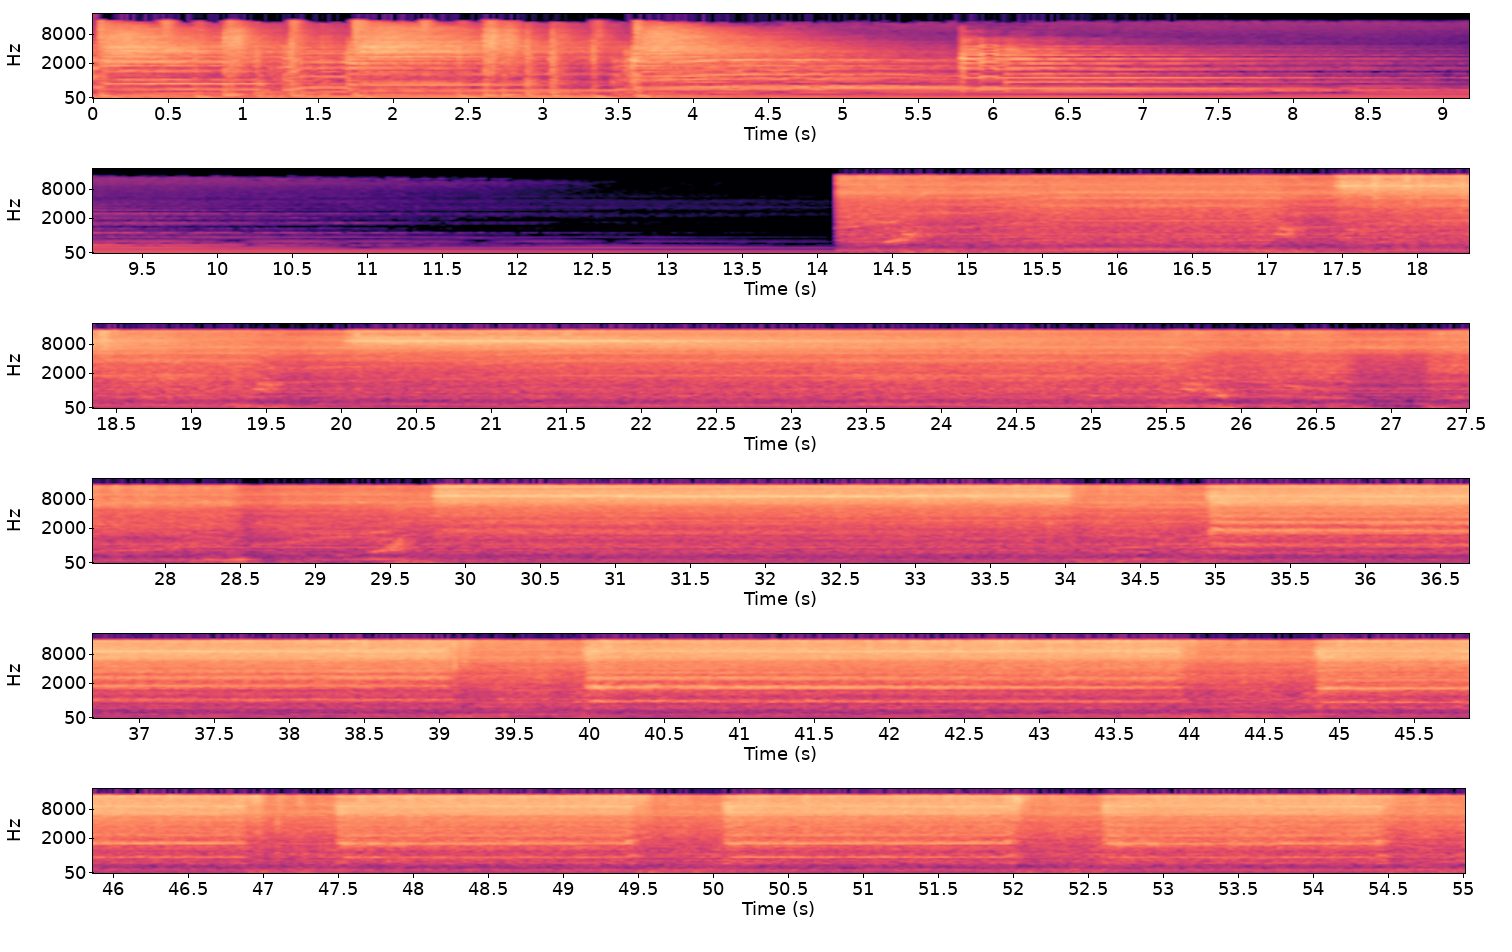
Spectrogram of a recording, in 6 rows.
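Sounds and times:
cutting tool whining: 14.2 - 55.0
lathe spindle hum: 14.2 - 55.0.

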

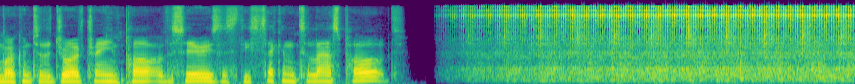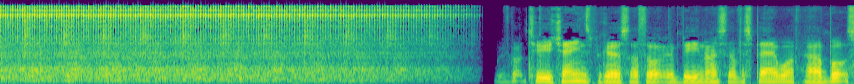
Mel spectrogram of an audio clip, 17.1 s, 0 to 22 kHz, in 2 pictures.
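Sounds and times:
bicycle wheel spinning and ticking: 4.4 - 13.4.

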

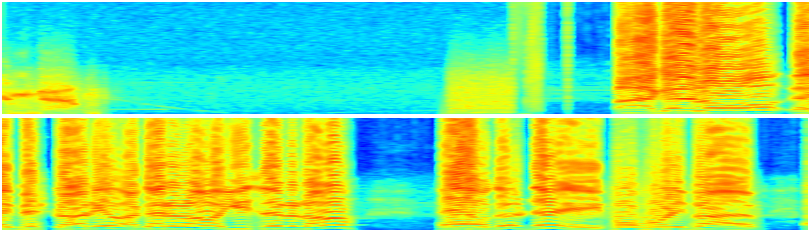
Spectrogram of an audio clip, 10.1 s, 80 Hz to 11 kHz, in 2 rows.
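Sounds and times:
voice over radio: 0.0 - 1.5
radio transmission burst: 0.0 - 3.5
radio hiss: 0.0 - 4.7.

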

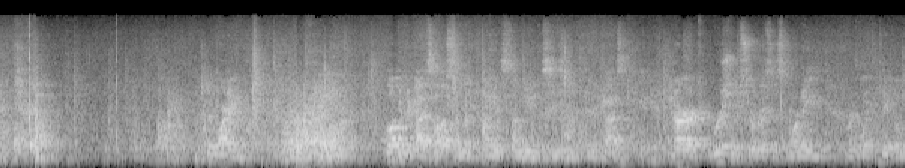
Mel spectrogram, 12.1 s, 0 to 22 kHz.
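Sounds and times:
man speaking: 2.7 - 3.4, 5.1 - 12.0.

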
